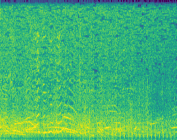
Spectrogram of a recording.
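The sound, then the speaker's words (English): A crowd of people screams and shouts in a street, many high, wavering voices overlapping in a loud, continuous commotion that stays intense for the whole few seconds. Audio from news station KBAK. “The audio of people screaming is from news station KBAK.”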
